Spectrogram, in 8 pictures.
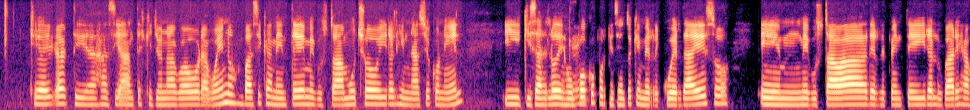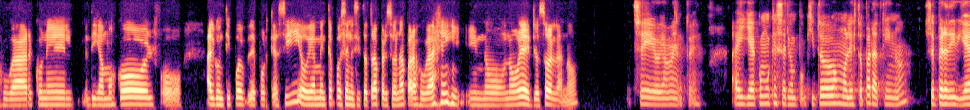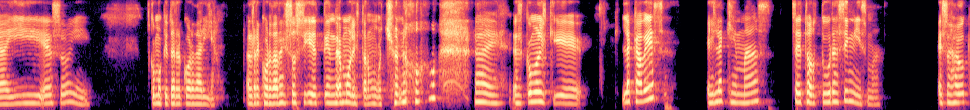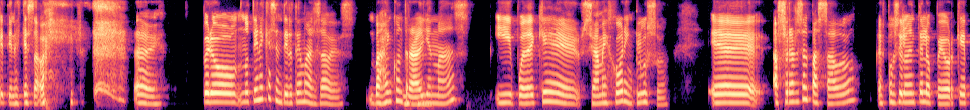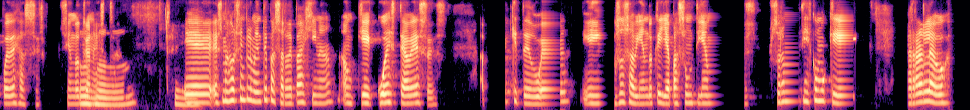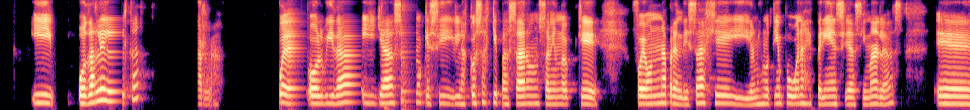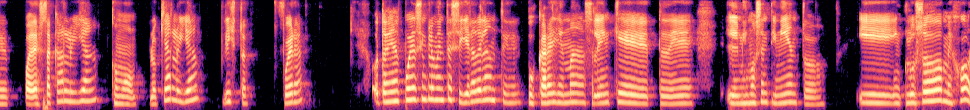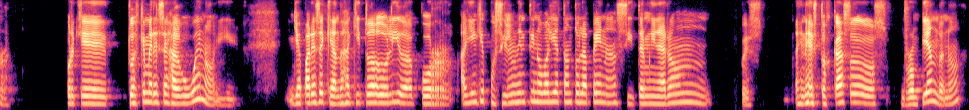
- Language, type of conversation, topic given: Spanish, advice, ¿Cómo puedo aprender a estar bien conmigo mismo en soledad después de una ruptura?
- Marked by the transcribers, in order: static; tapping; laughing while speaking: "y"; laughing while speaking: "¿no?"; chuckle; chuckle; distorted speech; laughing while speaking: "en estos casos"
